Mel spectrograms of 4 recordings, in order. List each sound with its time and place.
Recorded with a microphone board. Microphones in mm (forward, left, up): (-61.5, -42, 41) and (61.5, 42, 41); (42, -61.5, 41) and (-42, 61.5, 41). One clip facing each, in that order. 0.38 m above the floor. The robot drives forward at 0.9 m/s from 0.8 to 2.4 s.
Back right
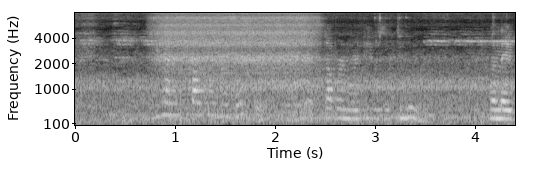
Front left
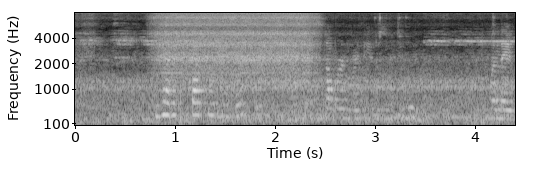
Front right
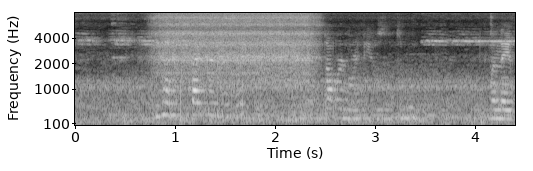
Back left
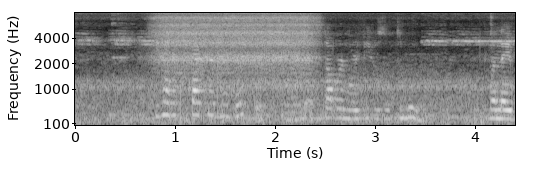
0.8 s a woman speaking: 40° left, 0.9 m; by 4.4 s 165° left, 1.4 m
